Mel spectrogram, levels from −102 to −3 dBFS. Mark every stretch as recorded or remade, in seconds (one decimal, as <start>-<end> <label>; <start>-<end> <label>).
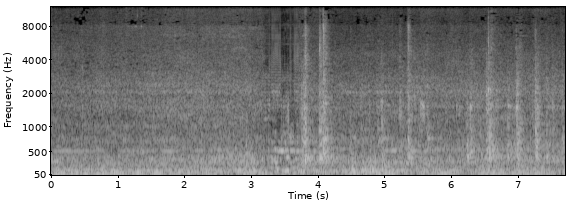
0.0-3.2 recorded; 3.2-3.7 remade; 3.7-7.7 recorded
